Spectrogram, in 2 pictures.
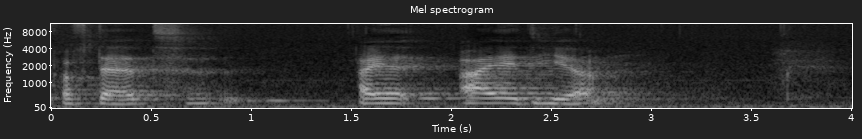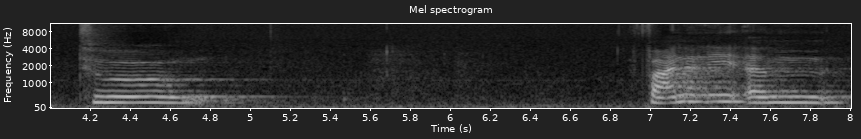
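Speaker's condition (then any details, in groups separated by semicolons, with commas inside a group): Stuttering; lifelong stutter, neurological, speech therapy, countless therapists and doctors, teen jaw, belly, leg cramps suppressing; audibly stuttering during lecture performance, amount varies day to day; stutters on own name, smooth circular repetitions, silent blocks, slower than fluent speakers; prolonged sounds, blocks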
